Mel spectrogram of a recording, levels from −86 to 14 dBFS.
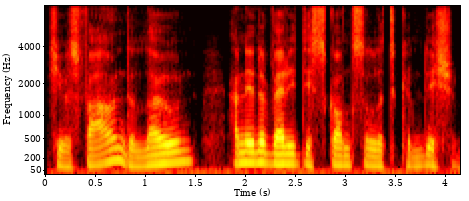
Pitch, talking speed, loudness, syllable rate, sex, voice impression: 120 Hz, 145 wpm, -17 LUFS, 5.2 syllables/s, male, masculine, old, relaxed, powerful, hard, muffled, raspy, calm, mature, wild, lively, strict, slightly intense, sharp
